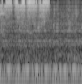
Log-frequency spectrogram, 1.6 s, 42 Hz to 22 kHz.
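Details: 1968 Ford Mustang coupe, 302 V8 with mild cam, 3-speed manual: deep, even idle with slight regular cam lope, no tapping or misfire; sounds healthy.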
